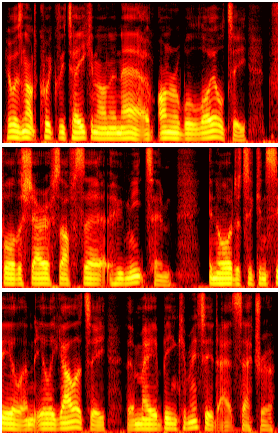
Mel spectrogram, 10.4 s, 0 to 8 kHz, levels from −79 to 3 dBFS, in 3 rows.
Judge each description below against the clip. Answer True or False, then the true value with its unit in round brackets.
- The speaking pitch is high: False (100 Hz)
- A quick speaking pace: False (175 wpm)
